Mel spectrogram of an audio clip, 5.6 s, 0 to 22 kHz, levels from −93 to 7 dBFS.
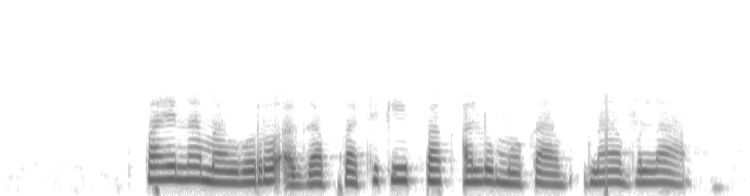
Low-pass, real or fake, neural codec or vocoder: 3.6 kHz; real; none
